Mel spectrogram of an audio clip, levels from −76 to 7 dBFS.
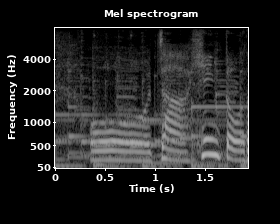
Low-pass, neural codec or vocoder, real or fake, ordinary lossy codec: none; none; real; none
